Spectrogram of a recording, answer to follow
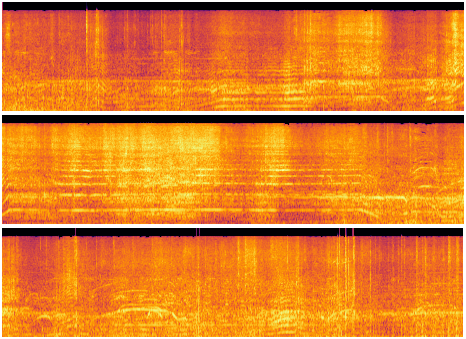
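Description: Racing car engines revving up and down hard, with tyre squeal, as a Mercedes Formula One car spins donuts. The engine pitch rises and falls repeatedly and is highest in the middle.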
